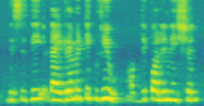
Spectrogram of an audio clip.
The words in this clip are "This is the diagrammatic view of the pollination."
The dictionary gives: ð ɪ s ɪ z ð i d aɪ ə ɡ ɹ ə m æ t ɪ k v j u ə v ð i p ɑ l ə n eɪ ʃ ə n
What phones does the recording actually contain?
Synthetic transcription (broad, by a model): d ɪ s ɪ z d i d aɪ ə ɡ ɹ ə m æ t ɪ k v j u ə v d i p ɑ l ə n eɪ ʃ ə n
